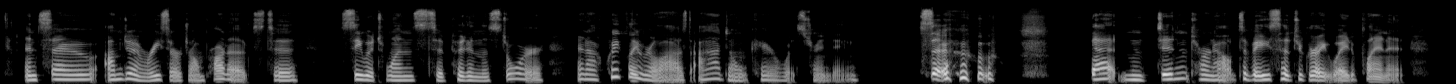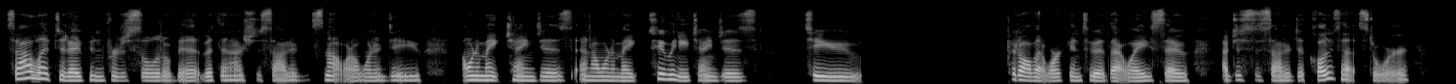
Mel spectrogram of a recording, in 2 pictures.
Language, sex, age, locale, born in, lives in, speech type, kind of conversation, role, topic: English, female, 45-49, en-US, United States, United States, conversation, unstructured, none, What job makes you feel proud of your work?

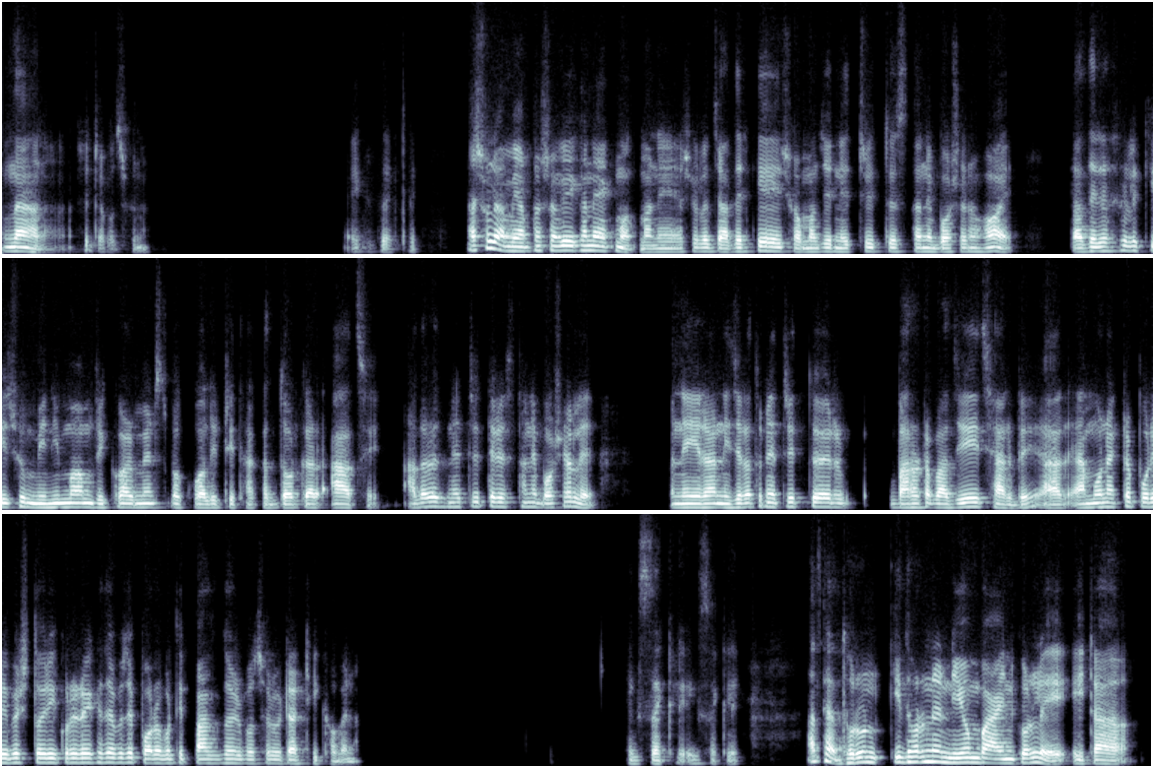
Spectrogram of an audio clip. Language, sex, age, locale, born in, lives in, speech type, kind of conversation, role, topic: Bengali, male, 25-29, bn-BD, Bangladesh, Bangladesh, conversation, unstructured, none, রাজনৈতিক নেতাদের দায়বদ্ধতা বাড়াতে কী কী ব্যবস্থা নেওয়া উচিত?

